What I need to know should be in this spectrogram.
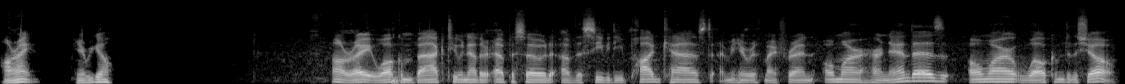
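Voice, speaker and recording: A man's voice: fairly low pitch, steady tone, moderate pace, dry recording. A young man hosting a podcast interview in a casual, chatty way, with informal phrasing and lots of "like". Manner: chatty, informal, peppers talk with "like". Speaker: podcast host.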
